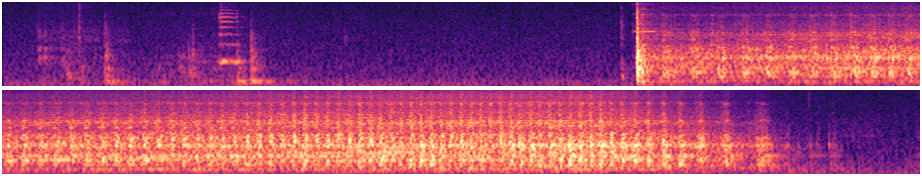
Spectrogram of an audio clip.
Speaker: good maybe losing the bearing again I hope not anyway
